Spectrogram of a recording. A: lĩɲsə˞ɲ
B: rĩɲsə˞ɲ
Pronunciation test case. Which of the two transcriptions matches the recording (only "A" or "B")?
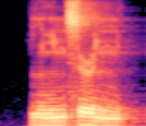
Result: A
